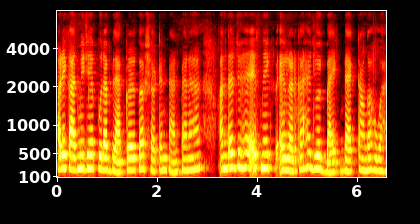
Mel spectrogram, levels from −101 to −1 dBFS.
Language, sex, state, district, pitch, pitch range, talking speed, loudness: Hindi, female, Delhi, New Delhi, 215 Hz, 205-235 Hz, 255 wpm, -16 LUFS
